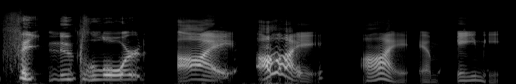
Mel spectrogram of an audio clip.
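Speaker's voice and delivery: slow loud possessed voice; demonic voice. Acted. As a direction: growl it out like a demon.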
